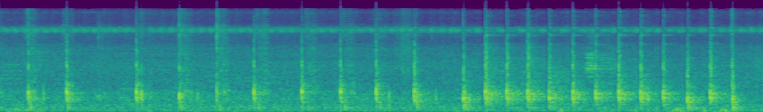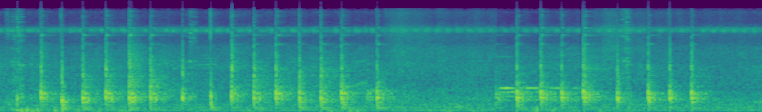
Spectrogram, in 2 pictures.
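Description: A large kitchen knife chopping garlic cloves on a chopping board, the blade knocking on the board in a quick, regular rhythm. It starts at about two to three chops a second, speeds up to about five a second, pauses briefly near the end and then starts again.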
